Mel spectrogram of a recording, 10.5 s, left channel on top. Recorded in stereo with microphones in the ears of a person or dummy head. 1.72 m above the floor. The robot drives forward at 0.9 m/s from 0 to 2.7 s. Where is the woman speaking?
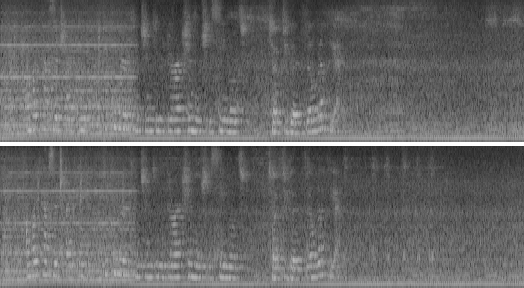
70° right (ahead or behind), 1.2 m; by 6.9 s 35° right (ahead or behind), 2.0 m.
